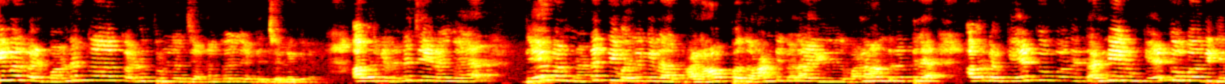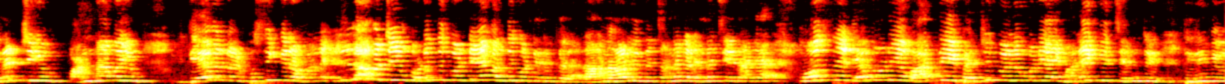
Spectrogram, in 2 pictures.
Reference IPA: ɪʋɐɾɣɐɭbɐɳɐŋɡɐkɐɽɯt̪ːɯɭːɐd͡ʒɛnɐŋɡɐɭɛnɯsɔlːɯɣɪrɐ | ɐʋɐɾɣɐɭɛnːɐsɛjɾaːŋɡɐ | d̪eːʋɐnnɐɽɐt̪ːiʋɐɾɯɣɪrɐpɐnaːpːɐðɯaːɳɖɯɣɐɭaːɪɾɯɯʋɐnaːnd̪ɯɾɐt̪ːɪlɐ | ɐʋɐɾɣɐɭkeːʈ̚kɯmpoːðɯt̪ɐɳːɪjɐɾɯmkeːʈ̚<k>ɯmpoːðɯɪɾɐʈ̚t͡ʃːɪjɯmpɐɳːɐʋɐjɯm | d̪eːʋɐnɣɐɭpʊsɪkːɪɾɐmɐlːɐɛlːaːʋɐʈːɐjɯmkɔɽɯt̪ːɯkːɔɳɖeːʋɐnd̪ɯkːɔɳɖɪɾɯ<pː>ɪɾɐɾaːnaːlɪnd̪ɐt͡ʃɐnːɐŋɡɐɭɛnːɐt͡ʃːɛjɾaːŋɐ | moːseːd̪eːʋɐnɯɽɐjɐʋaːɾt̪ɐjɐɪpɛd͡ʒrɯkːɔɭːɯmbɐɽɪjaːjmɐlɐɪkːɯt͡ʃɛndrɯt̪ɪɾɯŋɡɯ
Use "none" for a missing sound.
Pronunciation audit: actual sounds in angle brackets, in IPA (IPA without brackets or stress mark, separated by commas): k, kː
